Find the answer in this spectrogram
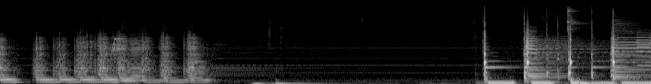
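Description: Reggae band music with an electric guitar playing short, repeated chord strokes. About two seconds in the playing drops away to a faint held tone, and the full band with bass and drums comes back loudly near the end.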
